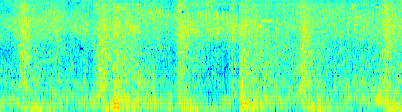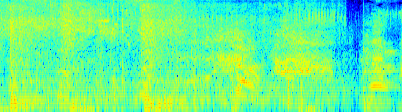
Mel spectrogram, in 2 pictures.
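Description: Shotgun blasts boom loudly.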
